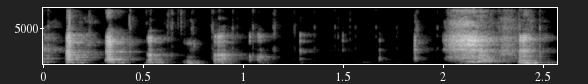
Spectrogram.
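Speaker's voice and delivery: words breaking up into laughter; real laughter. Real, not acted. Reactor asked if the accents sound similar, really laughing. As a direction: crack up on a high, stretched-out admission.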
